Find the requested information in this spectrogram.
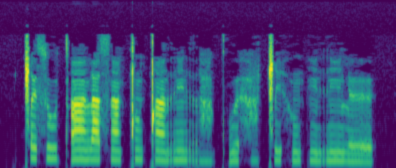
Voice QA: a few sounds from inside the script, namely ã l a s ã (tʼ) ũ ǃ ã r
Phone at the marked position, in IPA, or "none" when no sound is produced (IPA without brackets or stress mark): ǃ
